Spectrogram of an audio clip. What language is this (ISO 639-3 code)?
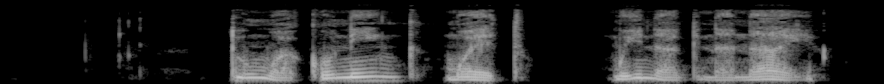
hem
